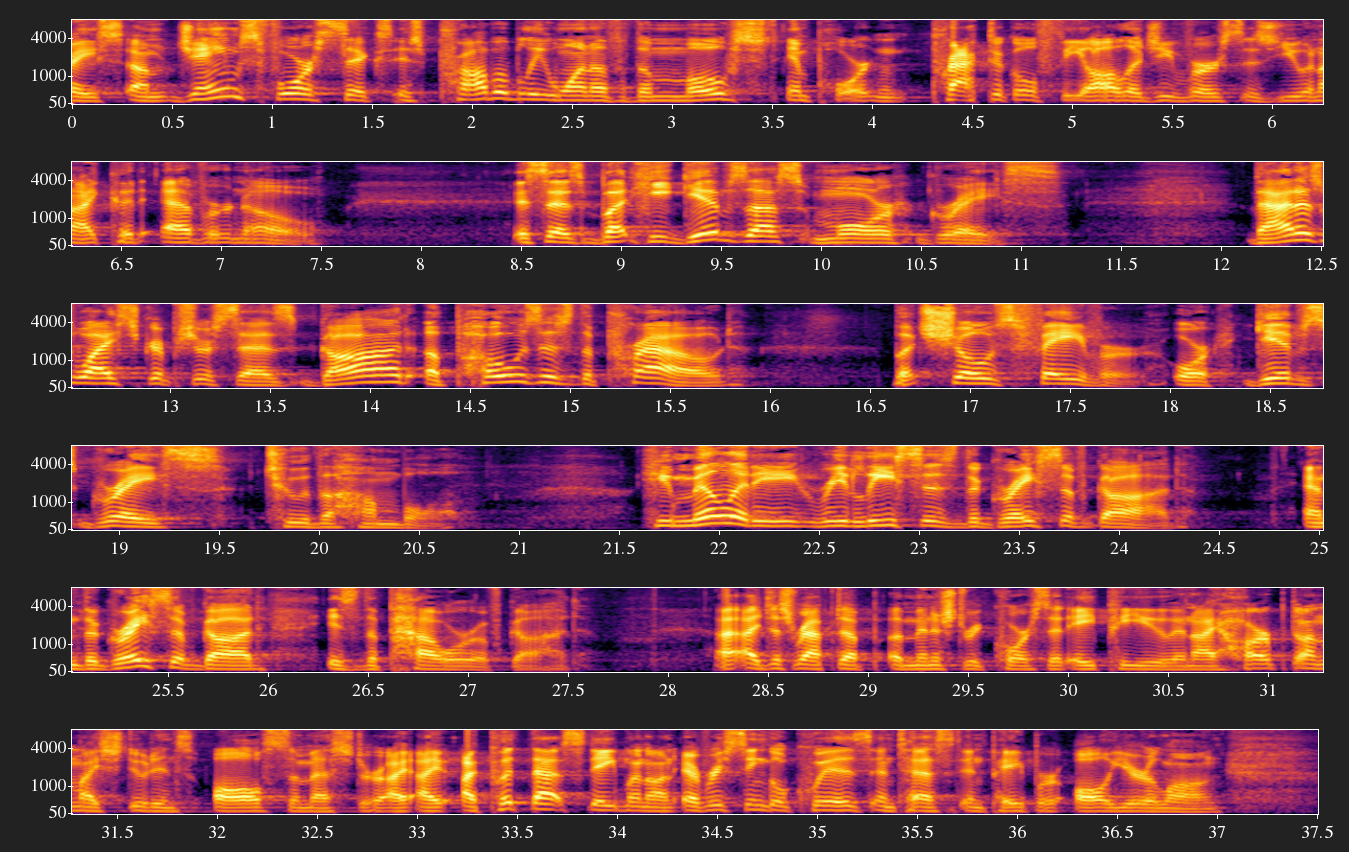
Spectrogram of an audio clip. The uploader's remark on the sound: Delivered on 22 May 2022 at Grace Church of La Verne. Delivered on 22 May 2022 at Grace Church of La Verne.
